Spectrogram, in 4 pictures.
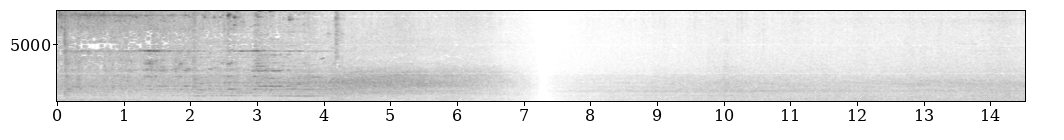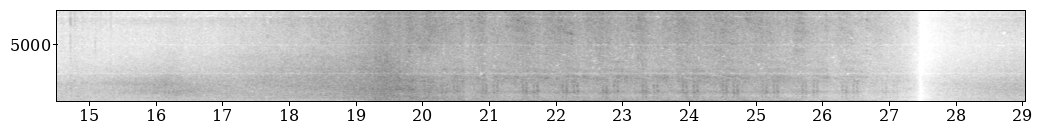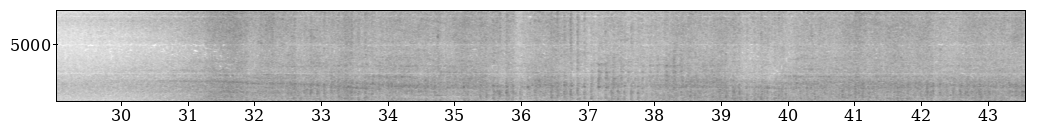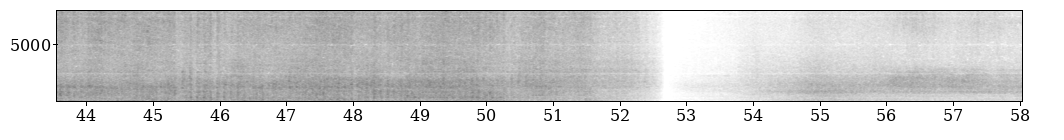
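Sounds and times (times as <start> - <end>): freight train rumbling past: 14.9 - 52.7
wheels clicking over rail joints: 31.9 - 50.9.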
